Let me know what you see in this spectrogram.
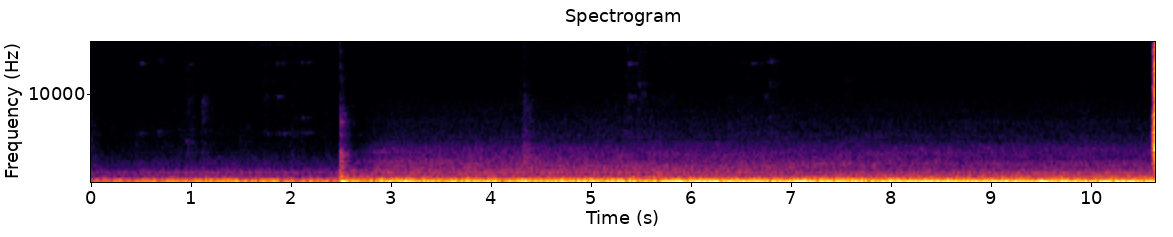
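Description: Electric train heard from inside the carriage: running rumble with a steady hum, getting louder over the first several seconds, with a single knock about two and a half seconds in.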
